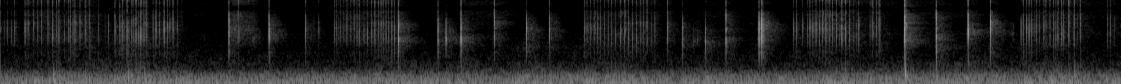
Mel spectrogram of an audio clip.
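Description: A copper metal stylus tip taps and scratches across a small rainbow acrylic rhinestone sticker sheet, its clear faceted gems set on a thin, solid plastic backing resting on fabric. Quiet, bright scratching and scraping runs throughout, broken by sharp, short clicking taps that die away almost instantly, over a low steady hum.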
